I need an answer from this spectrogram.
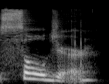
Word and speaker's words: soldier: The D in soldier is actually pronounced as the J sound, j, which is an affricate, meaning it has two different sounds. One is a D and the other is the j. So technically the D is still there.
